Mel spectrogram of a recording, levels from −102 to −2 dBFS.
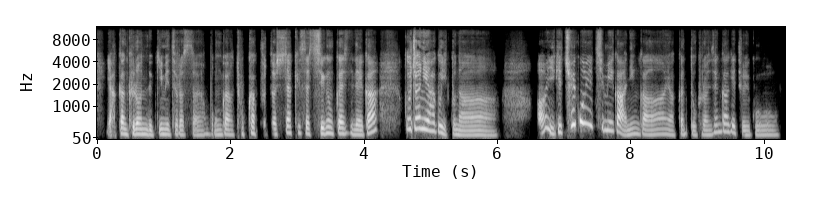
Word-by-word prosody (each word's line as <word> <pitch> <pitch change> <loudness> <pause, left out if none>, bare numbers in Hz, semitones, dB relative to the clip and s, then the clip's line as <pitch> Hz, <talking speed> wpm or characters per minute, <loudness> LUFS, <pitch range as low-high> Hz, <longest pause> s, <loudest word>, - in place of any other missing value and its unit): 약간 170 -3 +2
그런 160 0 +2
느낌이 155 +2 -2
들었어요. 140 +1 -5
'뭔가 145 0 -2
독학부터 175 -2 -3
시작해서 195 +1 0
지금까지 175 +1 +1
내가 175 - +3 0.4
꾸준히 315 0 +5
하고 245 -6 +3
있구나. 135 -4 -3 0.6
아 - - +2
이게 215 - 0
최고의 450 - +5
취미가 265 - +2
아닌가?' 155 0 -3
약간 145 +1 -6
또 - - -6
그런 140 0 -7
생각이 230 -1 -3
들고. 135 +1 -8
160 Hz, 330 characters per minute, -22 LUFS, 140-205 Hz, 0.6 s, 꾸준히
